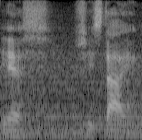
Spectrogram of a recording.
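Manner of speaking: low, soft, slow resignation; mourning voice over the bedside; doctor quietly confirming she is lost; grave. Acted. Doctor confirms death approaches.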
